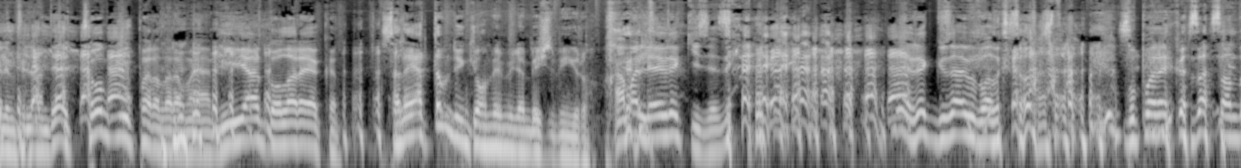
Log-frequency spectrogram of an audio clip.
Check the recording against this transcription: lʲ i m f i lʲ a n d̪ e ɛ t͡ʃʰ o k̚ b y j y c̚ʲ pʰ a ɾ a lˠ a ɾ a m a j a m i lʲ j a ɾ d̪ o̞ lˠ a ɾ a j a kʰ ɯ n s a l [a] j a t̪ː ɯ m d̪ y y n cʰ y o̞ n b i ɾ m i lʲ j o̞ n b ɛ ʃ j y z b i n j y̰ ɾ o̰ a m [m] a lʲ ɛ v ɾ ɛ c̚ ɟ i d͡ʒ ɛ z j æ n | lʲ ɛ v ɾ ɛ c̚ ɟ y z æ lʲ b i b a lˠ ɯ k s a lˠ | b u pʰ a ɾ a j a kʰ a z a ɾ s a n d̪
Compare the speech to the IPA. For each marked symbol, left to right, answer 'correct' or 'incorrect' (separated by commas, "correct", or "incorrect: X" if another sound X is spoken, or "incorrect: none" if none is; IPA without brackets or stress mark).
correct, correct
